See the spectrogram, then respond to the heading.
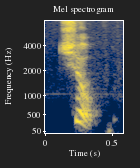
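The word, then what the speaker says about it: ちょ: And when chi combines with small yo, it is pronounced as cho. I'll read it once again for you. Kya, kyu, kyo. Sha, shu, sho. Cha, chu, cho.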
